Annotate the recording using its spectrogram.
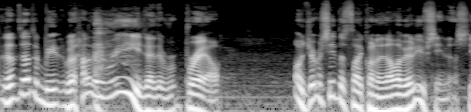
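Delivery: ordinary talk, nothing marked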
